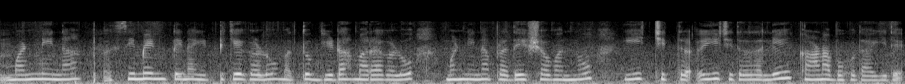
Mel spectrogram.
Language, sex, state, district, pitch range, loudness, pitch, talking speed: Kannada, male, Karnataka, Shimoga, 220-240 Hz, -15 LUFS, 230 Hz, 100 wpm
